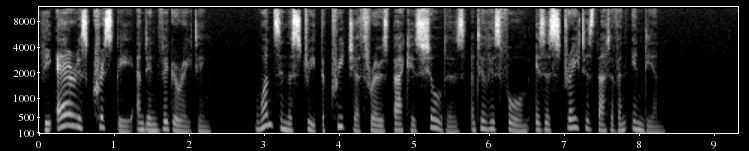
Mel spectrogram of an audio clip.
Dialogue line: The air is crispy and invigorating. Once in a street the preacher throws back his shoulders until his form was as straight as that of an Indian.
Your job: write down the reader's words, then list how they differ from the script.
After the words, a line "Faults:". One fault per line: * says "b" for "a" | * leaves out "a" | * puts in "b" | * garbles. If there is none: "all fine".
The air is crispy and invigorating. Once in the street the preacher throws back his shoulders until his form is as straight as that of an Indian.
Faults:
* says "the" for "a"
* says "is" for "was"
